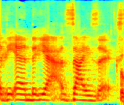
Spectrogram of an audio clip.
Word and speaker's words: Zzyzx: He names the settlement Zizek's. Which rhymes with Isaac's. – Yes, yes, it does. Says, and is spelled, you ready for this? Z-Z-Y-Z-X.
